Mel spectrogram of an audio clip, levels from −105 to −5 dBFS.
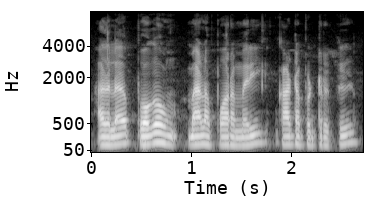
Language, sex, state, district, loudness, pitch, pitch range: Tamil, male, Tamil Nadu, Namakkal, -20 LUFS, 130 Hz, 125-140 Hz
